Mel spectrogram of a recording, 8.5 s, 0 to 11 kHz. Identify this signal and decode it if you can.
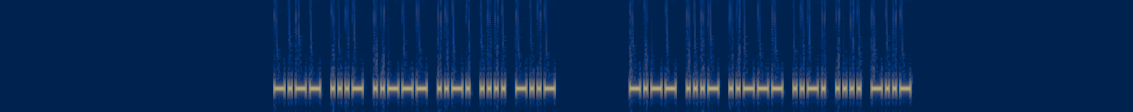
Morse code, heard as a keyed tone, about 46 wpm, 700 Hz. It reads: YV2FHX YV2FHX
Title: DXCC-100 Call Signs - 6 Characters - Repeated 2x - 45wpm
